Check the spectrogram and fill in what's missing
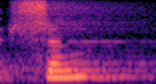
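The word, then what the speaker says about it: sheng (聲): Et cette partie haute du caractère, vous la retrouvez Hein, euh, dans euh, le mot qui désigne le son, hein, euh, qui se prononce en chinois moderne sheng.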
